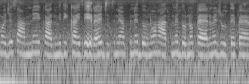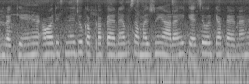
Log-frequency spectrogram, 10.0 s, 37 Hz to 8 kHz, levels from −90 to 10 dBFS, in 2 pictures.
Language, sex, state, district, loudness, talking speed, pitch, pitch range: Hindi, female, Bihar, West Champaran, -18 LUFS, 220 wpm, 250 Hz, 240-260 Hz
